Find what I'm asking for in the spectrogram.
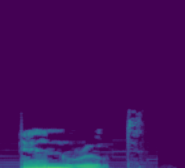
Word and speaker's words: en route: 天我们要学的词是 en route. N is spelled E-N. N and root. R-O-U-T-E. Root. En route.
